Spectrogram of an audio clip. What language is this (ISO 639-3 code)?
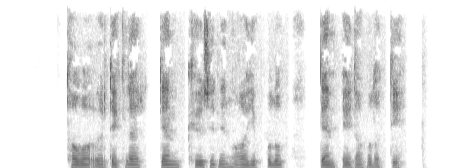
uig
